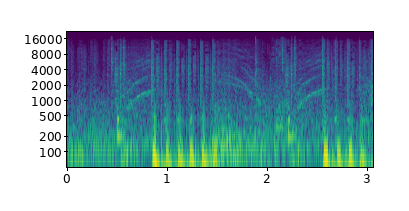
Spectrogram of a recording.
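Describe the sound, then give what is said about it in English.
Loud, rapid bursts of heavy automatic fire from a mounted gun in a video game, dense sharp reports chattering almost without pause across the whole stretch. “We've got hostiles on the perimeter! Ah, yes. Ah! Shepherd gets on the gun.”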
